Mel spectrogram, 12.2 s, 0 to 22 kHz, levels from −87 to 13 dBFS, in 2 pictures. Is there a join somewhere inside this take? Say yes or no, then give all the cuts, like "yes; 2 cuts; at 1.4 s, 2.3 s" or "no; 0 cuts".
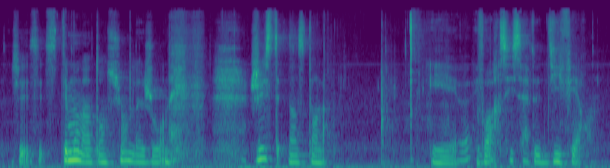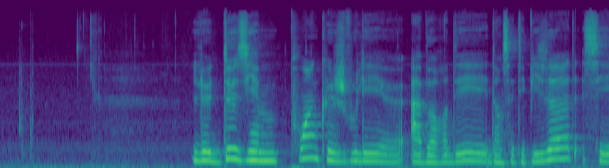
yes; 3 cuts; at 2.9 s, 4.8 s, 5.3 s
